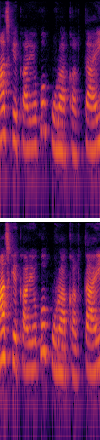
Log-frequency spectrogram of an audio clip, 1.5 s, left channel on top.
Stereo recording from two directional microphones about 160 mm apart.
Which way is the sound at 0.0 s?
25° left (ahead or behind).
